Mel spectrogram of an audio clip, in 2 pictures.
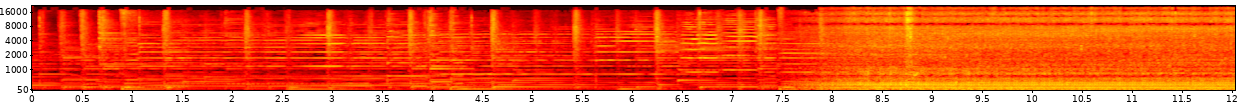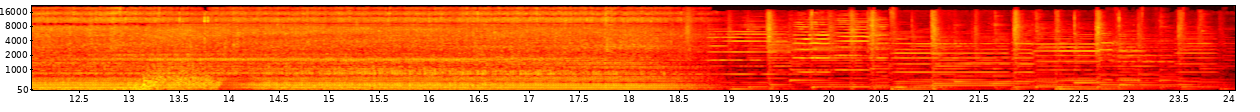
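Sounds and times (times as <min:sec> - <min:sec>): loud engine running: 0:07.5 - 0:19.1.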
